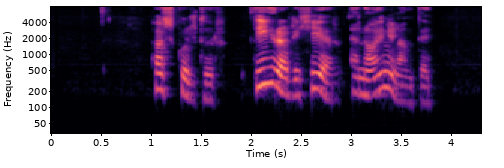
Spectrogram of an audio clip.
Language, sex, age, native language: Icelandic, female, 60-69, Icelandic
